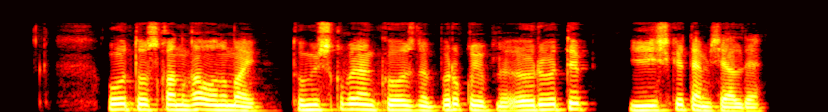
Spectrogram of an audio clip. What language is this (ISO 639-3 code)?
uig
